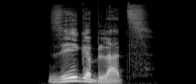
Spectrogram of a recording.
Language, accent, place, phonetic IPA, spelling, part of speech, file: German, Germany, Berlin, [ˈzɛːɡəˌblat͡s], Sägeblatts, noun, De-Sägeblatts.ogg
- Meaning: genitive singular of Sägeblatt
